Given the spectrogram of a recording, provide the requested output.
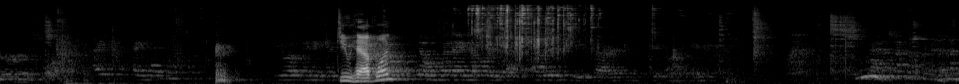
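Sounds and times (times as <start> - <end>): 
speech: 3.4 - 4.1
set of library keys jangling: 4.4 - 7.3.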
